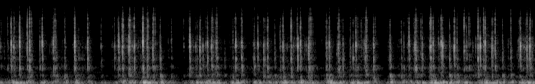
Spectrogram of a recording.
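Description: A 60% mechanical keyboard with a bamboo case, plastic keycaps and Holy Panda switches is typed on continuously with the fingertips of both hands. Rapid, overlapping keystrokes give bright clacks over a deep, thocky thump, each dying away almost at once, with only a few brief pauses in the flow.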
